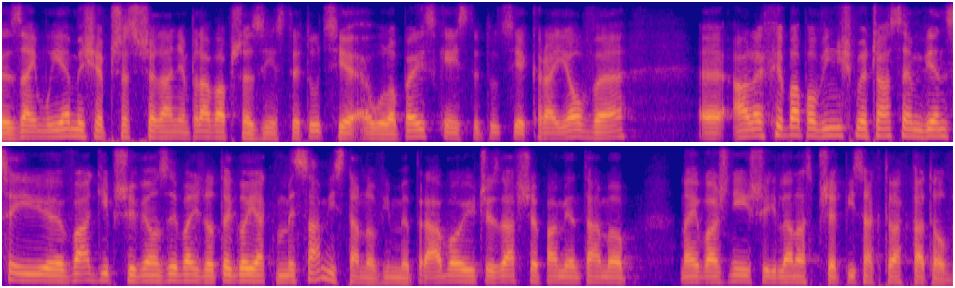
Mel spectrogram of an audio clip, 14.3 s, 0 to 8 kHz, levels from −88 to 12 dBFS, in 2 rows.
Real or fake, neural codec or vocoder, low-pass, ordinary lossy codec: fake; codec, 16 kHz, 1 kbps, X-Codec, WavLM features, trained on Multilingual LibriSpeech; 7.2 kHz; Opus, 24 kbps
